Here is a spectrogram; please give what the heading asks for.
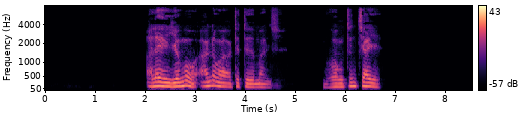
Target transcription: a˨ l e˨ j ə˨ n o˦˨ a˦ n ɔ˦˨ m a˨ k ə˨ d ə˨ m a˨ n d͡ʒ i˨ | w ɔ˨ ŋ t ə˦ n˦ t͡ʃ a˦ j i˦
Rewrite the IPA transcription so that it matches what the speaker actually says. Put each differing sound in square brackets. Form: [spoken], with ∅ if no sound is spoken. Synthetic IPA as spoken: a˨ l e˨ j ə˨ [ŋ] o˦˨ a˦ n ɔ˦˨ [ŋ] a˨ [t] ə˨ [t] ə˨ m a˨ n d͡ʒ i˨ | [ɣ] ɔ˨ ŋ t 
